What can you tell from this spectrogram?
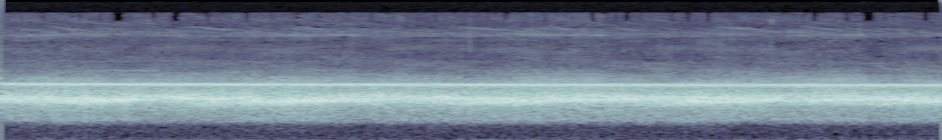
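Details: Nighttime chorus of Mexican frogs and toads in their natural habitat, many callers blending into a constant droning hum with a steady higher pitched whine running above it throughout, no pauses.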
